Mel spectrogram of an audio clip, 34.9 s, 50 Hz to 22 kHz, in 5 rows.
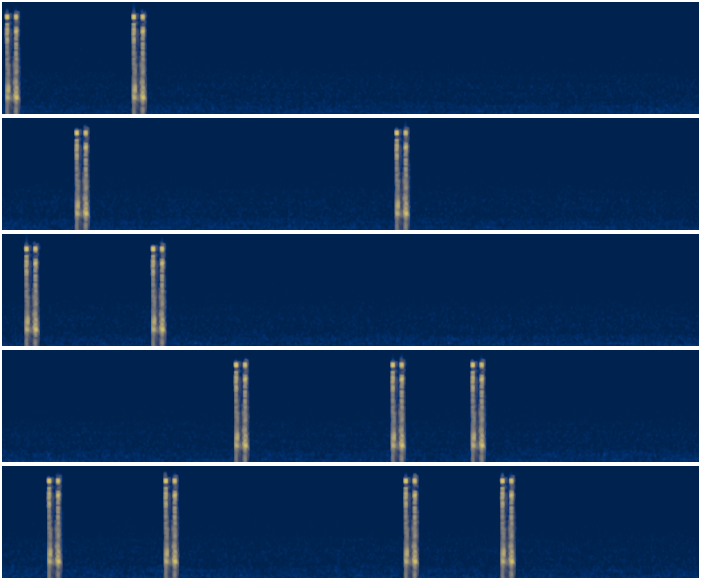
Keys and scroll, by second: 10.0 ctrl+b, 13.4 ctrl+b.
